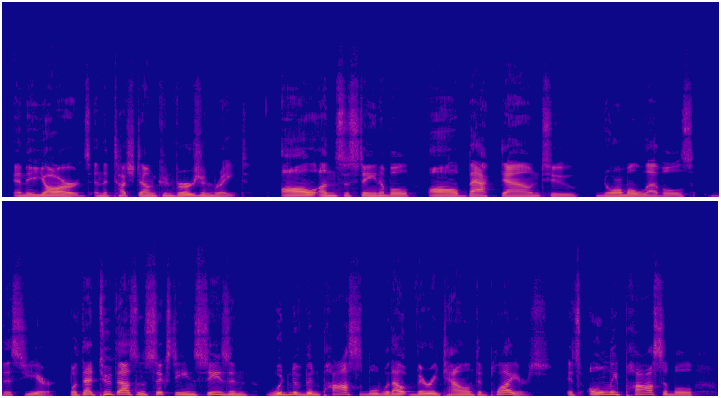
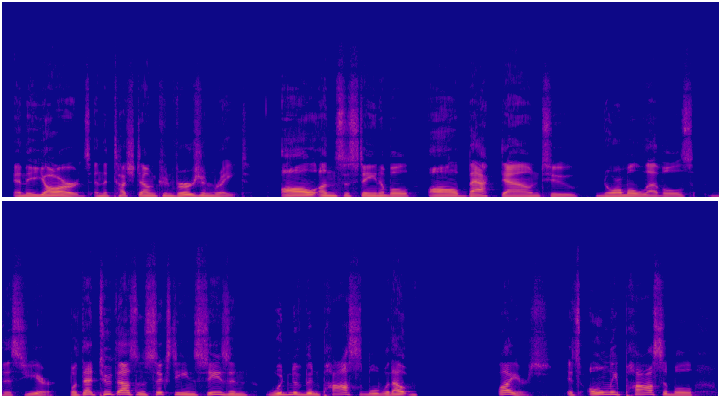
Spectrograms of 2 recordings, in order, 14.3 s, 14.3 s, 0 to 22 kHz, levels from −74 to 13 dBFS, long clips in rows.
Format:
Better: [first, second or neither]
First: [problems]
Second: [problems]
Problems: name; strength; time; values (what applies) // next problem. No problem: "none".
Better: first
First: none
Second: audio cutting out; at 11 s for 1 s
